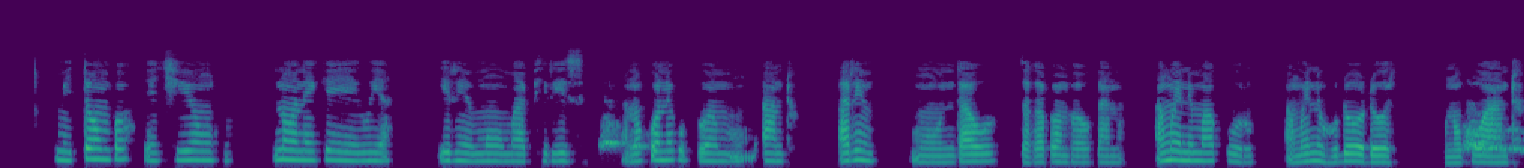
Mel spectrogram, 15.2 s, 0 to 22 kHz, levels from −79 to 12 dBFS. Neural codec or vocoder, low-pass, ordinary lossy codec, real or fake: none; 7.2 kHz; MP3, 32 kbps; real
